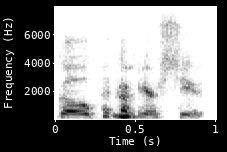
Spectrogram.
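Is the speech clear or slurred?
clear. The words are spoken clearly.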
